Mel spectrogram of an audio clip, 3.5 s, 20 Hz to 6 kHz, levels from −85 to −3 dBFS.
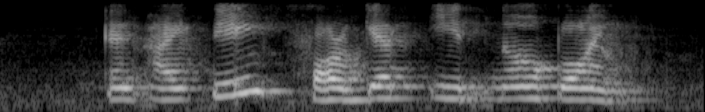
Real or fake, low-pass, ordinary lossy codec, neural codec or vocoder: fake; 5.4 kHz; none; codec, 24 kHz, 6 kbps, HILCodec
